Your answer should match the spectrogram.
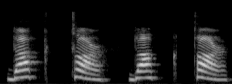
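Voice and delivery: "doctor" broken as doc... tor; split into syllables. Shown as a demonstration. Teacher shows two syllables, "doctor" split by a gap. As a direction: say "doctor" in two separate loud beats. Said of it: "دي برضو two syllables".

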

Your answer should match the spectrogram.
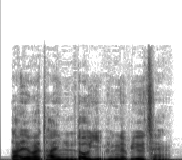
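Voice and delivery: usual speaking voice

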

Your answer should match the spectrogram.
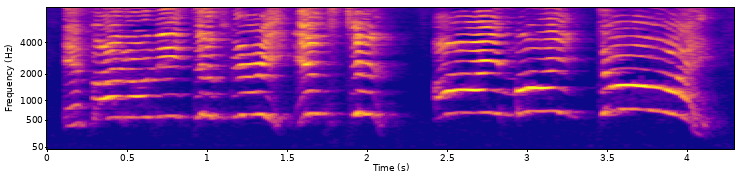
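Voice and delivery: loud high overacted plea to friends; dramatic wail. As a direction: ham up dying of hunger. Starving Bird's dramatic plea.

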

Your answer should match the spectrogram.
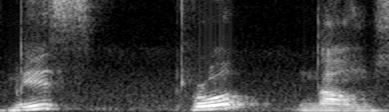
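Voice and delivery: মিসপ্রোনাউন্স slowly in three separate beats; three-syllable breakdown. Shown as a demonstration. Teacher shows the three syllables, মিসপ্রোনাউন্স slowly broken up. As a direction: split মিসপ্রোনাউন্স into mis, pro, nounce with pauses. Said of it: "এখানে তিনটা, আহ, syllable রয়েছে".

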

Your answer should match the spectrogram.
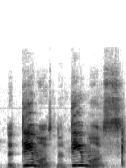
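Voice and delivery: urgent eager call to swim. Acted. Chased by sharks, urging Tuga to swim, urgent call. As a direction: urge the turtle to hurry. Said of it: "We better swim even faster".

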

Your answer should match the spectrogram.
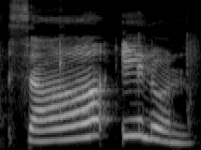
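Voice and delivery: سائل stretched slowly; teacher drawing out سائل; slow model word. Shown as a demonstration. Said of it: "المقطع الثاني".

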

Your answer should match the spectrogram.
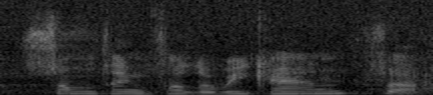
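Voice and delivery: low, soft offer with a rising question on sir; discreet barber. Retold or imitated. Barber quietly offers a customer condoms, soft and low. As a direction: hand it over on the quiet. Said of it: "the line from the barber".

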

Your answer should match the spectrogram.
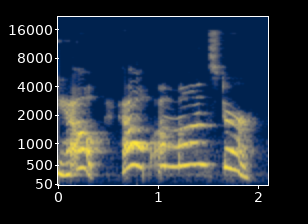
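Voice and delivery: high, loud panicked screams; panicked cries. Acted. Baby screaming for help at the monster. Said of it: "shouted Baby".

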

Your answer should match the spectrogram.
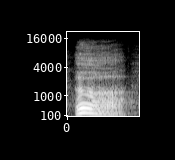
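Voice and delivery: exasperated eye-roll ugh; a fed-up groan; annoyed groan. Retold or imitated. Husband groaning at the garbage request, exasperated. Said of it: "roll your eyes and go".

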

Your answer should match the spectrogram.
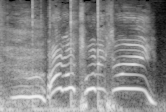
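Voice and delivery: drawn-out high-pitched cry of triumph; excited cry. Real, not acted. Gamer announcing a score to a friend, excited cry. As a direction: yell it high, stretching the words.

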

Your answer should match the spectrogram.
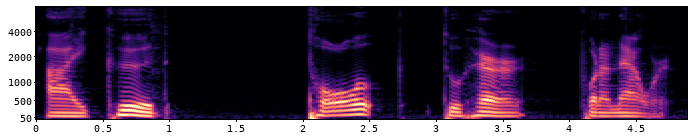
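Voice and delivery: slow, pause after could; slow teacher model line; slow, split demo. Shown as a demonstration. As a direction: drag it out for learners to copy.

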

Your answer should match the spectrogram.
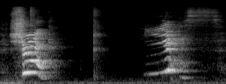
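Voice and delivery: high, loud shout of triumph; triumphant shout. Real, not acted. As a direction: shout the winning answer.

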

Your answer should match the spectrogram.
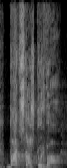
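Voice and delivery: barked army command; drill sergeant. Pretend. Mocking ex-soldier, barking command.

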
